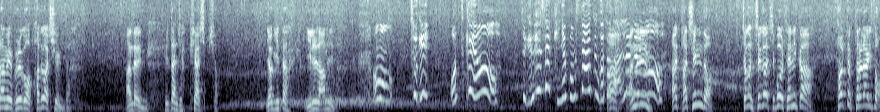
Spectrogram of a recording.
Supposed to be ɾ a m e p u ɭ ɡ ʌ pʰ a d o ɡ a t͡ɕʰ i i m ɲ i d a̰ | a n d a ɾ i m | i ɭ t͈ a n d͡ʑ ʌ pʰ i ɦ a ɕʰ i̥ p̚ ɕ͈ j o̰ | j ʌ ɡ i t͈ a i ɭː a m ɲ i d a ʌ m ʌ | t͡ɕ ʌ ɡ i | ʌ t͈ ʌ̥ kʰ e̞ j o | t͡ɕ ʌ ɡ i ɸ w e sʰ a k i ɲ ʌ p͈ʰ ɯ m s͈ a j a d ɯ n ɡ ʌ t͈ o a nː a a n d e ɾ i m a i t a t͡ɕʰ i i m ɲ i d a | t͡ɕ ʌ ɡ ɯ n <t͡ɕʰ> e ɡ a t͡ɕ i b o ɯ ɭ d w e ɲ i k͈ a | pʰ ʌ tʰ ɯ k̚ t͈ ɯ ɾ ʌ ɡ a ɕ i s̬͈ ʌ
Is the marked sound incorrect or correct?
incorrect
